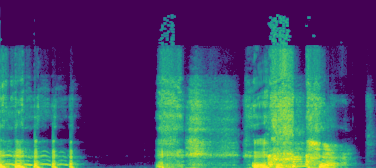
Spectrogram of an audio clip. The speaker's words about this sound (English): First cough of the day.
